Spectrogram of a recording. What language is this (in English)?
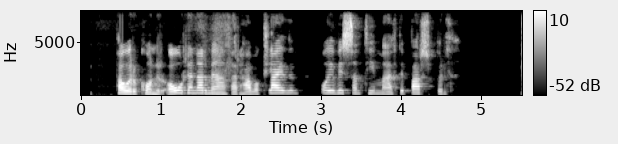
Icelandic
